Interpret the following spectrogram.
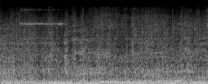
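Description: A loud, deep rumble with a noisy hiss above it, beginning abruptly at a cut.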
